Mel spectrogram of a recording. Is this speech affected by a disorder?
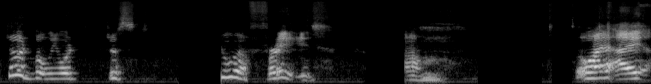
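Yes: cerebral palsy.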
